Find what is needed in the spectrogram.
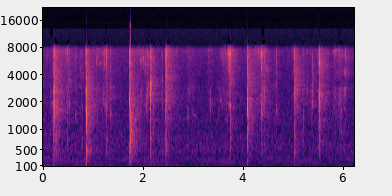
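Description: Glossy-finish tarot cards being shuffled by hand: a string of sharp flicks and slaps, irregular and loudest in the first two or three seconds, then lighter.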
